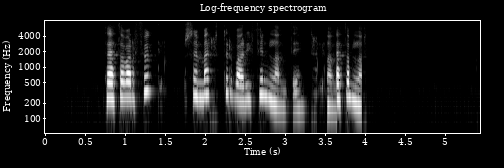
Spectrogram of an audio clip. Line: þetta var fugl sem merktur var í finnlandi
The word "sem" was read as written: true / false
true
